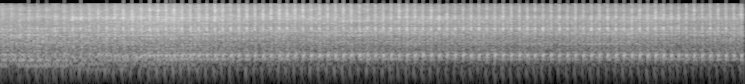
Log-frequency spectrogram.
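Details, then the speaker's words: Motorbike ("Oscar") with a klotok-klotok engine knock present for almost a year: a steady, fast, valvetrain-type clatter of about three knocks a second over an even idle, which later went away. "Yaitu video pertama di saat mesin suara klotok-klotok dan sangat-sangat jelas, dan yang kedua adalah video di saat suara klotok-klotok sudah hilang."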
